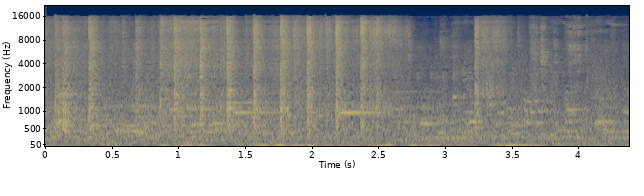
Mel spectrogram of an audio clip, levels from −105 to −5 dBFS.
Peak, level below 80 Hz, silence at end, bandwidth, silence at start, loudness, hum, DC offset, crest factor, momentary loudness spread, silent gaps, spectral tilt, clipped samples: -6 dBFS; -52 dBFS; 0 s; 17 kHz; 0 s; -28 LUFS; none; under 0.1%; 24 dB; 11 LU; none; -1 dB/octave; under 0.1%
